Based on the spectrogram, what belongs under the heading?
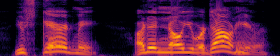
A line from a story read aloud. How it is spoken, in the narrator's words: Emma called out to her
